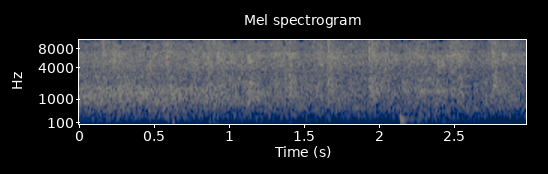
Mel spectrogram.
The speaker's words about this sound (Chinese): 你们现在知道师父要掌声是这么要来的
